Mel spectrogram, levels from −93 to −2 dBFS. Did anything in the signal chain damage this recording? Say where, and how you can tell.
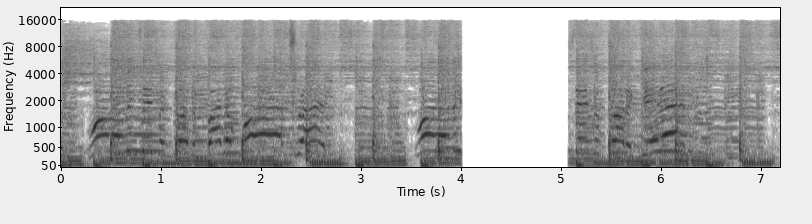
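Yes, a playback stall: sound stops abruptly from 4.00 to 5.08 s, showing as a flat waveform gap and blank spectrogram band, likely buffer starvation or a blocked player thread.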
